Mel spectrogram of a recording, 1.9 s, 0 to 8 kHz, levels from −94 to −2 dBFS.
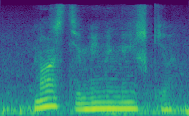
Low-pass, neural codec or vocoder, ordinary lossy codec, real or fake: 7.2 kHz; codec, 16 kHz, 2 kbps, X-Codec, HuBERT features, trained on general audio; AAC, 32 kbps; fake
